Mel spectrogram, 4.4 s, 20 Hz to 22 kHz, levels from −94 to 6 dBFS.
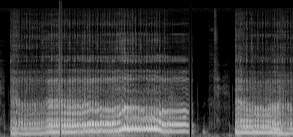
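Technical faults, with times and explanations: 0.90 to 0.93 s and 2.84 to 2.90 s, Bluetooth dropout: The music cuts to silence twice, for about 38 ms and then about 62 ms. The edges of each gap are abrupt or fade over a few milliseconds. The music then resumes further along, as if it had kept playing through the hole. The likely cause is wireless audio packets arriving too late and being dropped. The lost audio fits about 21 ms and 43 ms, which suggests one and then two missing frames.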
